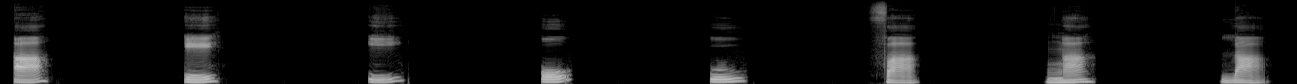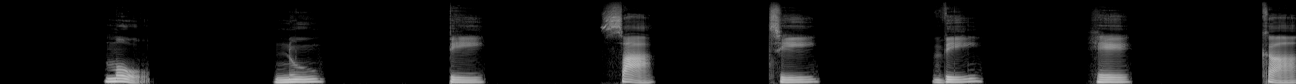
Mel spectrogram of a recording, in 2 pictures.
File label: Sāmoan alphabet male voice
